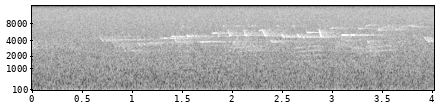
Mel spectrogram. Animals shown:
Red-breasted Nuthatch (Sitta canadensis), Red-eyed Vireo (Vireo olivaceus), Winter Wren (Troglodytes hiemalis)

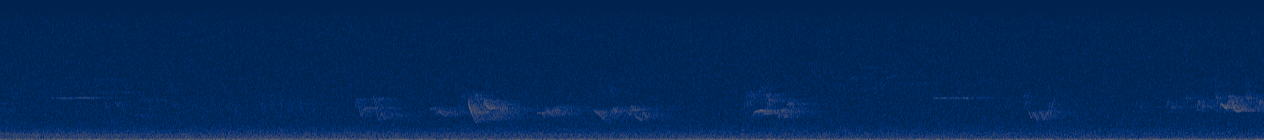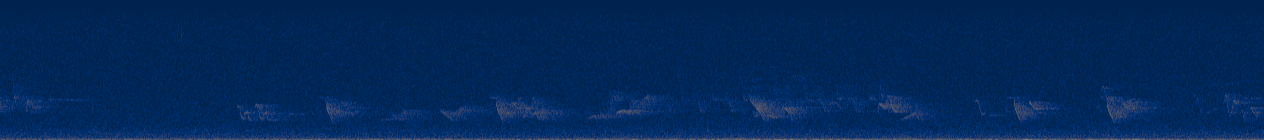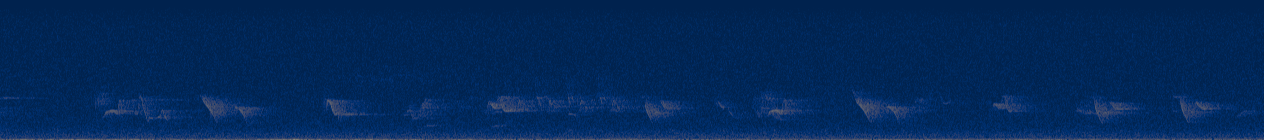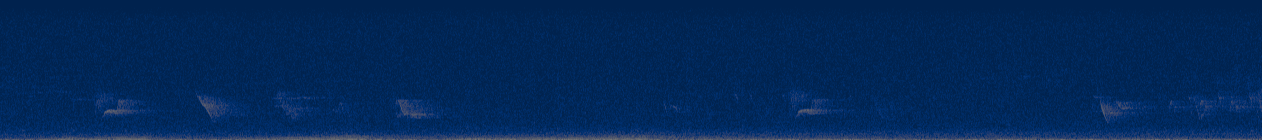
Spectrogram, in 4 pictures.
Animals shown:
Ovenbird (Seiurus aurocapilla), Black-throated Green Warbler (Setophaga virens), Red-eyed Vireo (Vireo olivaceus), Blue-headed Vireo (Vireo solitarius), Scarlet Tanager (Piranga olivacea)

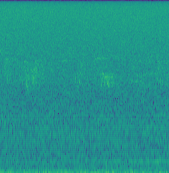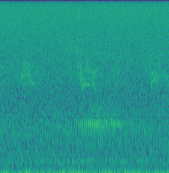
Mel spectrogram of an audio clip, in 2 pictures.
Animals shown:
Red-eyed Vireo (Vireo olivaceus), Hairy Woodpecker (Dryobates villosus)

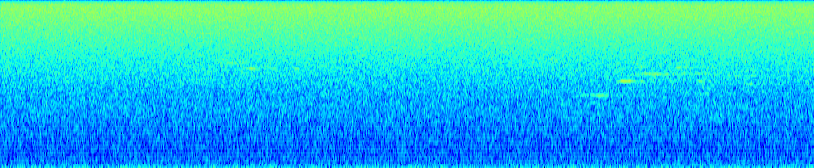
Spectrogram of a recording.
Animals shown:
Hermit Thrush (Catharus guttatus)

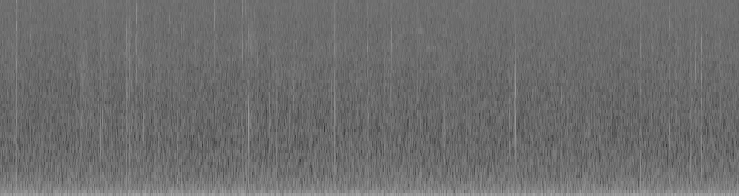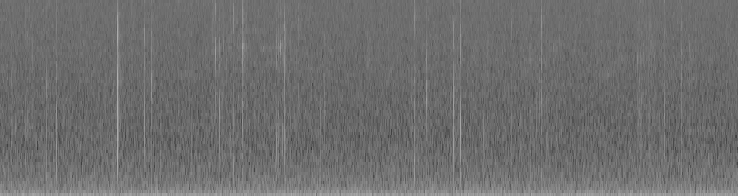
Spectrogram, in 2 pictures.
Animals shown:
Black-throated Green Warbler (Setophaga virens)

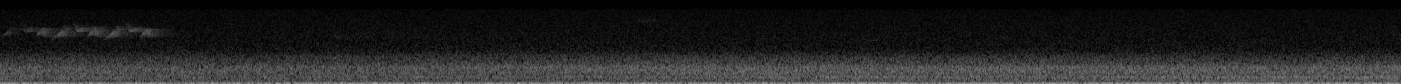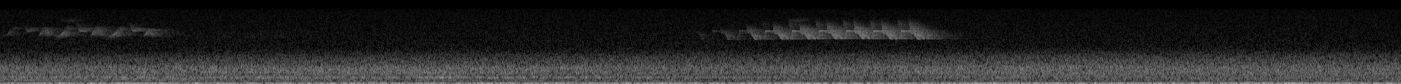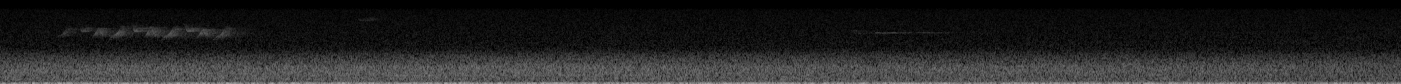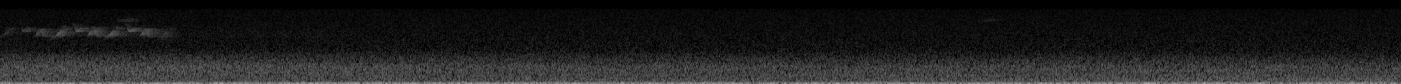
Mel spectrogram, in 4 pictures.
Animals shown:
Common Yellowthroat (Geothlypis trichas), Eastern Wood-Pewee (Contopus virens), Ovenbird (Seiurus aurocapilla)

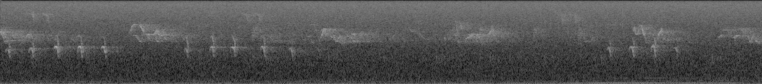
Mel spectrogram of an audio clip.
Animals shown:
American Robin (Turdus migratorius), Red-eyed Vireo (Vireo olivaceus)

